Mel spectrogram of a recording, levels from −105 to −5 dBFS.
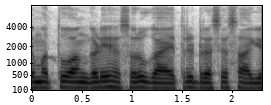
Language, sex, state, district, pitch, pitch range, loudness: Kannada, female, Karnataka, Bidar, 145 Hz, 140-150 Hz, -14 LUFS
